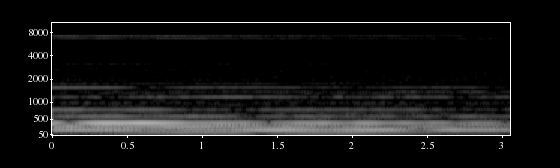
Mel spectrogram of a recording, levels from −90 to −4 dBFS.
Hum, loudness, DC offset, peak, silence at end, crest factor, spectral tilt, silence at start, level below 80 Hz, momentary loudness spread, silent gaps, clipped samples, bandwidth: none; -41 LUFS; under 0.1%; -28 dBFS; 0 s; 12 dB; -9.5 dB/octave; 0 s; under -90 dBFS; 11 LU; none; under 0.1%; 7.8 kHz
